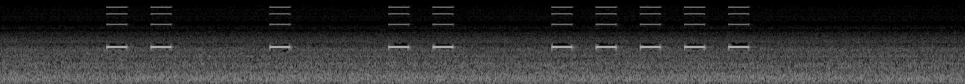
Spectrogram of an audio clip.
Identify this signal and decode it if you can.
Beep code, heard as beeps from a small speaker, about 2200 Hz. 2-1-2-5.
